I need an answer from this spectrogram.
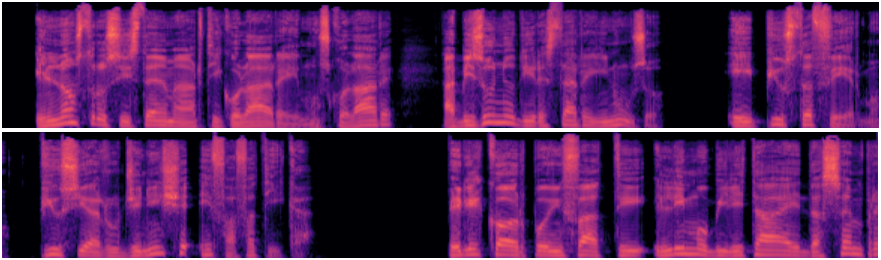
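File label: Italian male voice over, narrative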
